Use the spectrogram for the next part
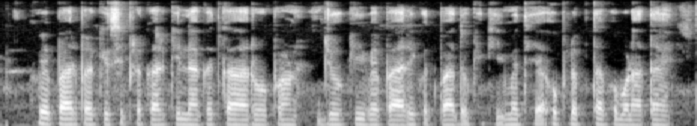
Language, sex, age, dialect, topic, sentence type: Hindi, male, 18-24, Awadhi Bundeli, banking, statement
